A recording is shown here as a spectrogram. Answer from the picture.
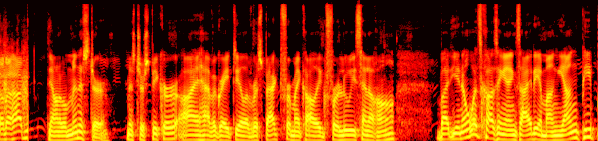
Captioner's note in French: applaudissements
